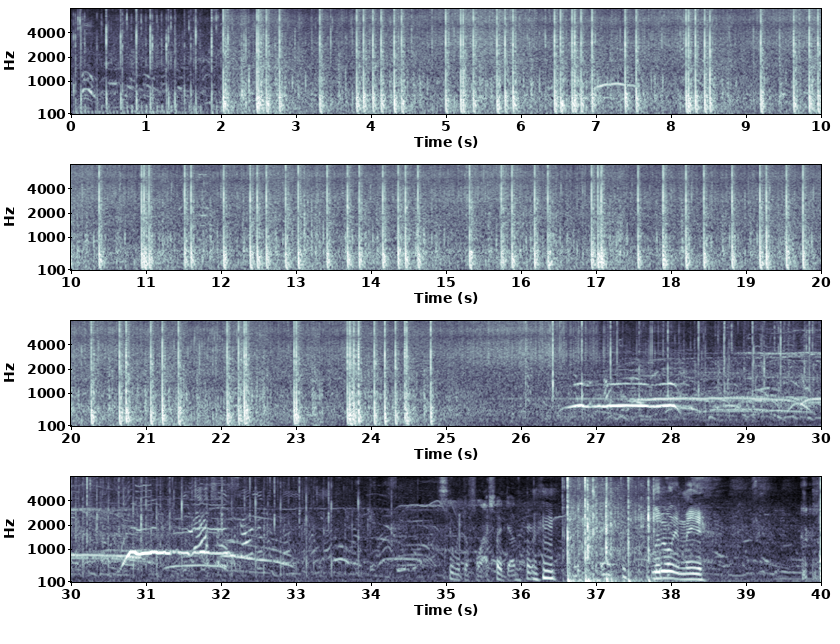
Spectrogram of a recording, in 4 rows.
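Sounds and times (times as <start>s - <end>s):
fireworks bangs and pops: 0.0s - 29.8s, 36.4s - 38.4s.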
